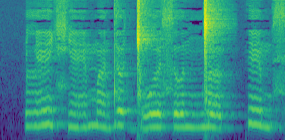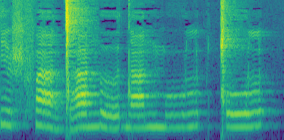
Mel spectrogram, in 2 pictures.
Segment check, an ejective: absent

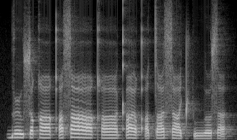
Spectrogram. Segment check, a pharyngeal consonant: absent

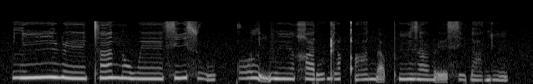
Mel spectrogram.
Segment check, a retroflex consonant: present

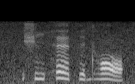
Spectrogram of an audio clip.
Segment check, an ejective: absent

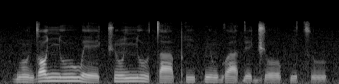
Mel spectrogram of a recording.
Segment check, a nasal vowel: present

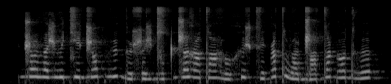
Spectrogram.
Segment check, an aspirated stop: absent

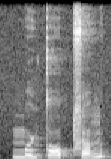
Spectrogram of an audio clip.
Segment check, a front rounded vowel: absent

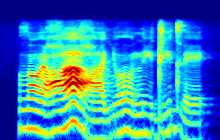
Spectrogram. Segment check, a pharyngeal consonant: present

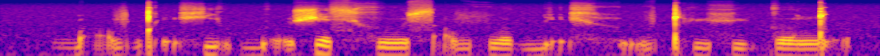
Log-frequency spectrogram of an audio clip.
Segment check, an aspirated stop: present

